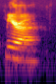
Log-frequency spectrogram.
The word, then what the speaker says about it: Mira: Mira. – Mira. How do I spell that? – M-I-R-A. – M-I-R-A.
